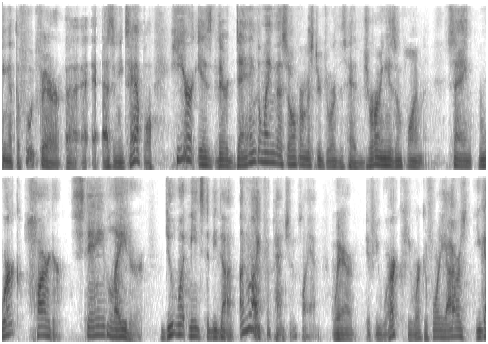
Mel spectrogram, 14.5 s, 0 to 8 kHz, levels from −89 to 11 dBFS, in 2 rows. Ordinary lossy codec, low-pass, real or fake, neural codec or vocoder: AAC, 32 kbps; 7.2 kHz; fake; codec, 16 kHz, 1.1 kbps, Voila-Tokenizer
